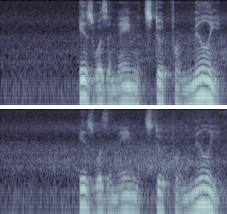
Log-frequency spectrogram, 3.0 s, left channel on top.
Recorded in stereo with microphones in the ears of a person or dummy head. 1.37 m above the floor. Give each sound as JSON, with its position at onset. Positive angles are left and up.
{"t": 1.1, "sound": "a man speaking", "side_deg": 30, "distance_m": 0.9}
